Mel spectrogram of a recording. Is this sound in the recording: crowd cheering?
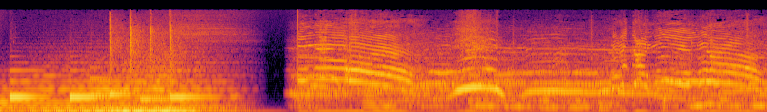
yes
